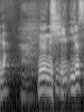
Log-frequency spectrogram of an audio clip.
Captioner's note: phew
